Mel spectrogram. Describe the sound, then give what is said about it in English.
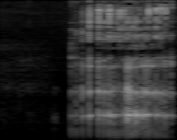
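A single loud, drawn-out burp with a rough, rattling tone lasts under a second, with no talking. “It's really just flatulence and burping.”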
